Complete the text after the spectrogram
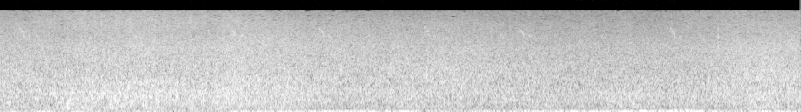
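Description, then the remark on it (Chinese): Ocean waves form a continuous, even hiss of surf with no distinct breaking crashes, holding a steady, moderate loudness throughout, and no voices. “只剩下你和大海。”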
